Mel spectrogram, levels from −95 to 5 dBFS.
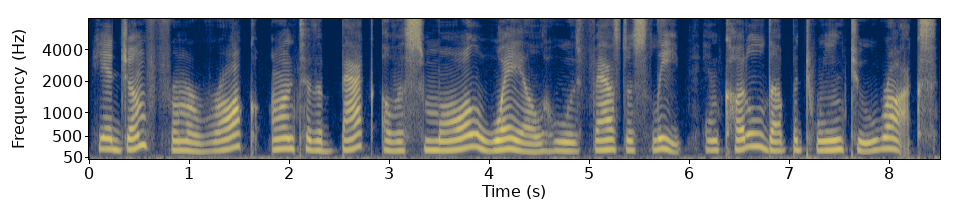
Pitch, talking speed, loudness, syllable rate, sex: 210 Hz, 160 wpm, -17 LUFS, 3.6 syllables/s, female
